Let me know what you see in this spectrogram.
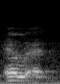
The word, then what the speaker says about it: Eli: Ellie. – I'm writing E-L-L-Y, so I should pronounce it right, because E-L-I is pronounced Eli.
